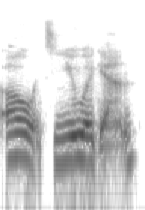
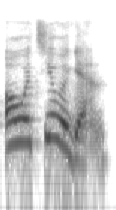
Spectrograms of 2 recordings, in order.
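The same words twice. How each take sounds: First: The voice comes down, sounding slightly nasty. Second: The voice is pitched high throughout. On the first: "My tone comes, it comes down. ... a little bit of a nastiness to it" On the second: "It's a higher tone"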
